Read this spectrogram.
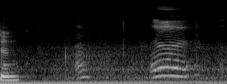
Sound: baby cooing

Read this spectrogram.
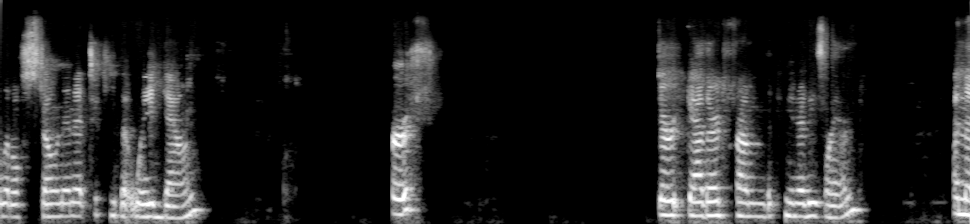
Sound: pause

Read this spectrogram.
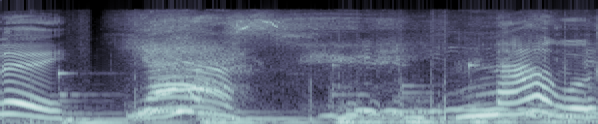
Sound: giggling softly

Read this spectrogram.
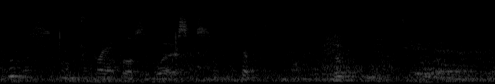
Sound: people chattering

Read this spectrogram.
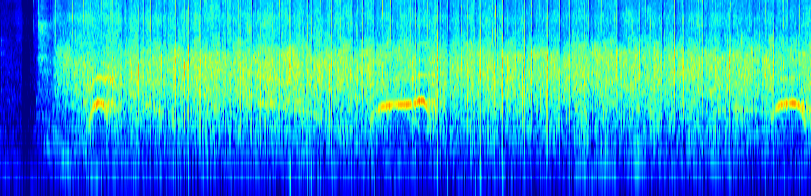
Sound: cheering, applause

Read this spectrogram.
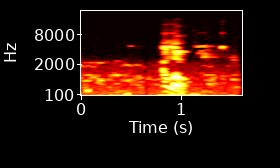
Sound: birds chirping

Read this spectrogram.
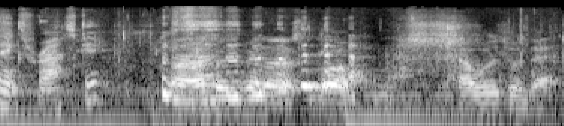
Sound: laughs

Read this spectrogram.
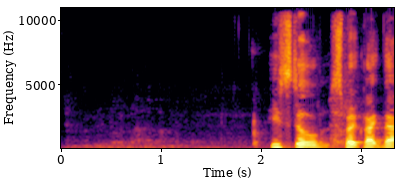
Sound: audience laughs

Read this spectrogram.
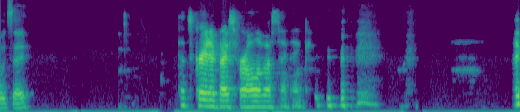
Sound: laughter

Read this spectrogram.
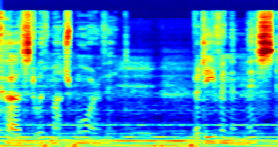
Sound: strained breathing

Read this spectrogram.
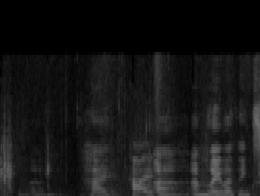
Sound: voiceover

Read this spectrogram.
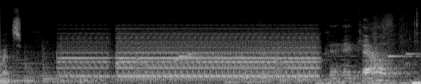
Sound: scanner blips

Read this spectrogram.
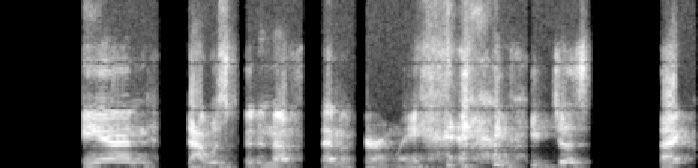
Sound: chuckling

